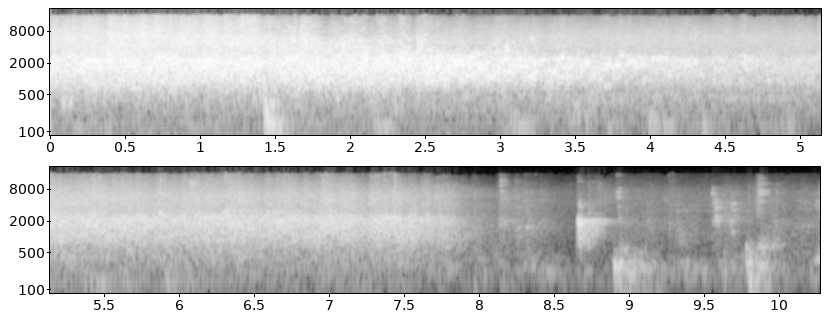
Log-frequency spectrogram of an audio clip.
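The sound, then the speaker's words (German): An audience applauds a colleague steadily and loudly for about eight seconds, a dense wash of clapping that then fades out, leaving a few faint scattered claps and soft noises. “Ich glaube, die Kollegin hat einen Applaus verdient.”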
